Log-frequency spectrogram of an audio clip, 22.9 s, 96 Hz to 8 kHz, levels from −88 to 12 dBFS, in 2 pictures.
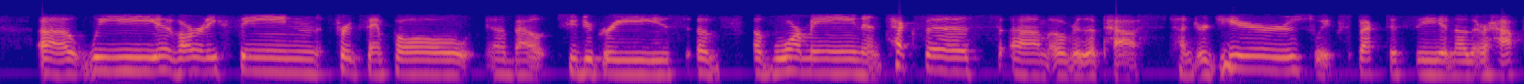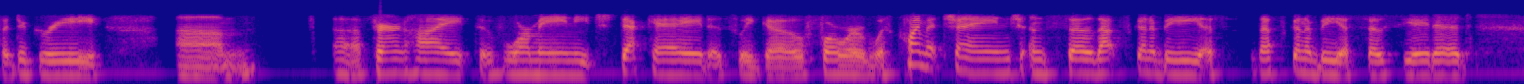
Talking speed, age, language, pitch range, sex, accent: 130 wpm, 40-59, English, 175-215 Hz, female, American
